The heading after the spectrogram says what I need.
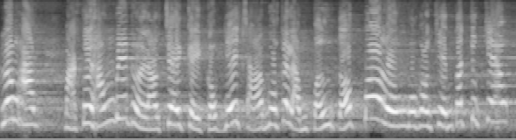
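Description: A woman with a Southern Vietnamese accent playing a stubborn elderly wife in a stage comedy sketch, whiny and quick-tongued. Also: very high voice, lively intonation, fairly bright tone. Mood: bickering.

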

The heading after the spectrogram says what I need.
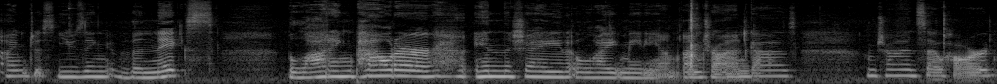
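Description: A woman's voice: a little high, steady tone, very slow, gravelly, long pauses, fairly bright tone, slight background noise. A young woman chatting casually through a makeup tutorial, drowsy and scattered, talking with a sore, barely opened mouth after having her wisdom teeth out. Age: young adult. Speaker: beauty vlogger. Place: indoor room at home. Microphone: phone on a stand at about arm's length.

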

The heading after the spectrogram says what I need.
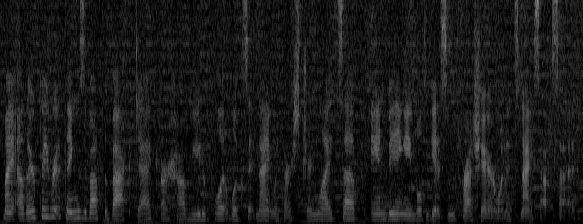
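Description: A woman's voice: medium pitch, a little fast, hardly any pauses, over music. A young woman giving scripted voice-over narration for a house tour, upbeat and informative. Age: young adult.

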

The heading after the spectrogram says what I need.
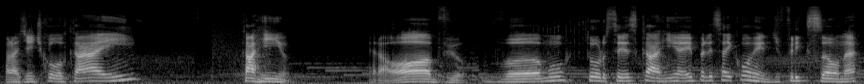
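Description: A man's voice: mid-range voice, lively intonation, measured pace, fairly bright tone. A Brazilian man casually commentating a video game as he plays, with wry, offhand humour. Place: indoor room. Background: game music.

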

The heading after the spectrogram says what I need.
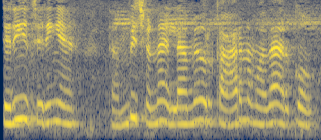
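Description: A woman doing a fretful village wife, very high. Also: fairly even intonation, a little fast, slight background noise. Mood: concerned.

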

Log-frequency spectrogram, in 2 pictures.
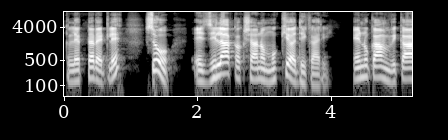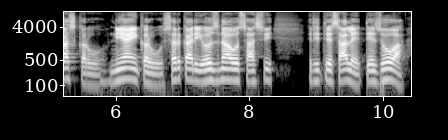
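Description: A man's voice: medium pitch, measured pace, fairly bright tone, smooth, no room sound, clean studio sound, natural voice. A man voicing a kindly village schoolteacher who patiently explains things to a pupil.

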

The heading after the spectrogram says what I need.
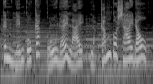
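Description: Bossy superstitious cartoon mother-in-law, a woman voicing her, scolding, fairly high voice over loud music. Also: animated, moderate pace, lightly acted. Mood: insistent. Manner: nagging, scolding. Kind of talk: cartoon dubbing.

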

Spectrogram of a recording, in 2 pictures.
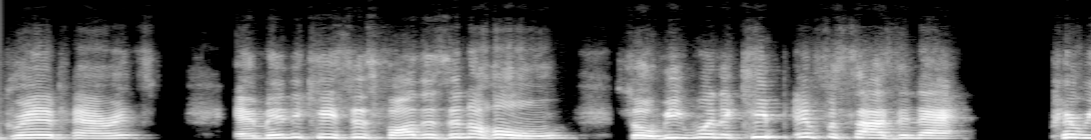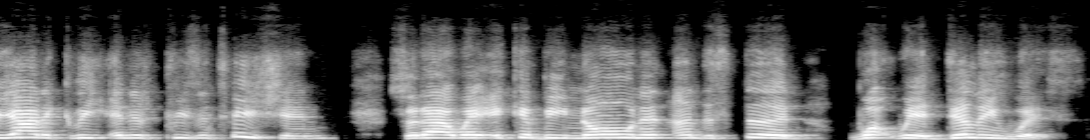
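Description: High-voiced preacher man, lo-fi. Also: a bit bright. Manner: preachy, streetwise, asks "you understand?". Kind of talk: religious teaching.

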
